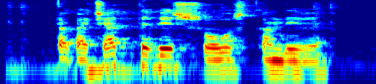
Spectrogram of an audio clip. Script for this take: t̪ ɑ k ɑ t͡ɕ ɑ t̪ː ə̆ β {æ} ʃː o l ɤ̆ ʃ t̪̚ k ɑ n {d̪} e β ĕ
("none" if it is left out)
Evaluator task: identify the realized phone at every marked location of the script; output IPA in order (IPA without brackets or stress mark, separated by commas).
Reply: e, d̪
